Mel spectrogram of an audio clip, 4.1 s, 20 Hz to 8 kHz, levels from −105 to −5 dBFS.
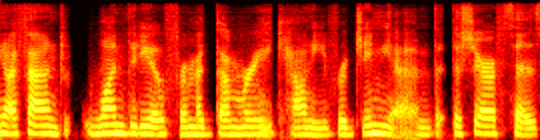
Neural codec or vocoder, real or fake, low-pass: codec, 44.1 kHz, 2.6 kbps, DAC; fake; 7.2 kHz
